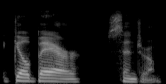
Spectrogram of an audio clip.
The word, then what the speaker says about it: Gilbert's syndrome: It's spelled Gilbert's syndrome syndrome, but it's pronounced Gilbert syndrome.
